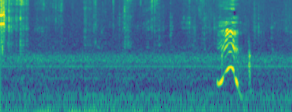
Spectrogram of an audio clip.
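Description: A person biting and chewing a piece of fried sweet potato, with faint crunching, then a pleased "mm!" about three seconds in.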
